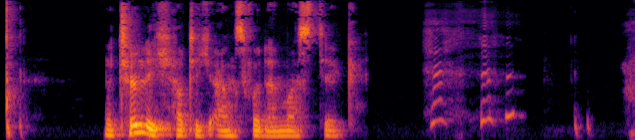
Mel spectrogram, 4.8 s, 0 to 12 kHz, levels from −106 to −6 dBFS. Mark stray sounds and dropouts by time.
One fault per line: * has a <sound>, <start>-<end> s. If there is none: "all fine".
* has a laugh, 3.2-4.0 s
